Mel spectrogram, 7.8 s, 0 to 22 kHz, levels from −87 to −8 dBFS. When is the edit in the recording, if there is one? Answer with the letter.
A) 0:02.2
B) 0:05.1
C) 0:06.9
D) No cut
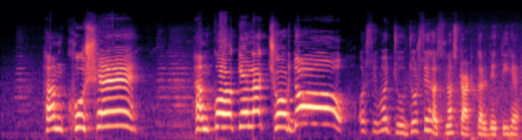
D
